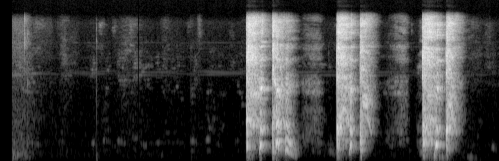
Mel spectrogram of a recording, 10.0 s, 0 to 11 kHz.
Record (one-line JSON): {"three_cough_length": "10.0 s", "three_cough_amplitude": 30701, "three_cough_signal_mean_std_ratio": 0.34, "survey_phase": "beta (2021-08-13 to 2022-03-07)", "age": "65+", "gender": "Female", "wearing_mask": "No", "symptom_none": true, "smoker_status": "Ex-smoker", "respiratory_condition_asthma": false, "respiratory_condition_other": false, "recruitment_source": "REACT", "submission_delay": "2 days", "covid_test_result": "Negative", "covid_test_method": "RT-qPCR", "influenza_a_test_result": "Negative", "influenza_b_test_result": "Negative"}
